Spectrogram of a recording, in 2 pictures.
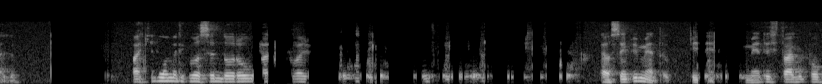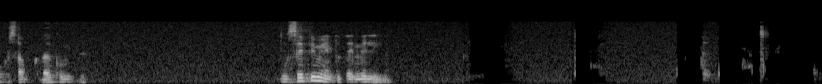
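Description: From 0.48 to 1.16 s, a second, fainter voice sits under the speech, roughly 20 dB down. This is the other side's voice leaking through. It is likely loudspeaker echo that the canceller failed to remove. From 0.59 to 0.69 s, the main speech drops sharply, by around 40 dB. This is speech suppressed in double talk. Both sides were active, and the canceller likely turned everything down. From 0.97 to 1.05 s, the room sound falls away by about 38 dB. This is background gated by the echo canceller. It clamped the microphone while the loudspeaker played, then let go.

From 2.53 to 4.9 s, the speech dips again, for about two seconds in total. The leak returns from 3.66 to 7.39 s. It is louder this time, only around 10 dB under the speech. Another suppression hits from 6.99 to 7.48 s, close to 35 dB deep. From 12.86 to 16.4 s, the faint echo is back, about 20 dB down. The background is gated from 12.93 s to the end, around a second and a half in total, dropping by up to about 40 dB.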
